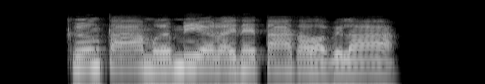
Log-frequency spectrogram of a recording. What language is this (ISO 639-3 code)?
tha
